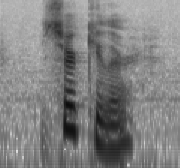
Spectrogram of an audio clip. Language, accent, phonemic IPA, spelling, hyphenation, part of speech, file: English, US, /ˈsɜɹ.kjə.ləɹ/, circular, cir‧cu‧lar, adjective / noun / verb, En-us-circular.ogg
- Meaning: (adjective) 1. Of or relating to a circle 2. In the shape of, or moving in, a circle 3. Circuitous or roundabout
